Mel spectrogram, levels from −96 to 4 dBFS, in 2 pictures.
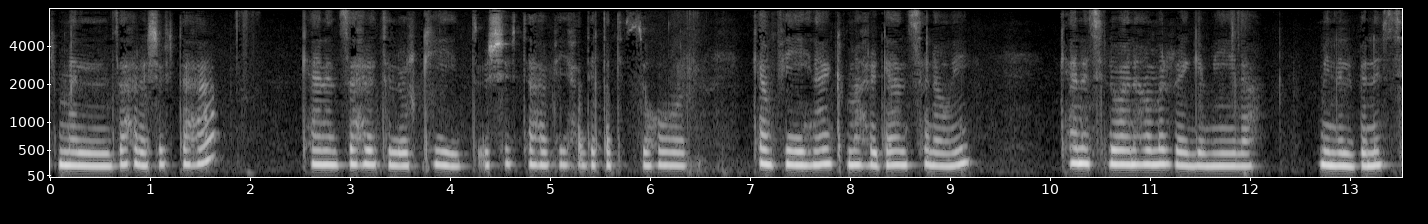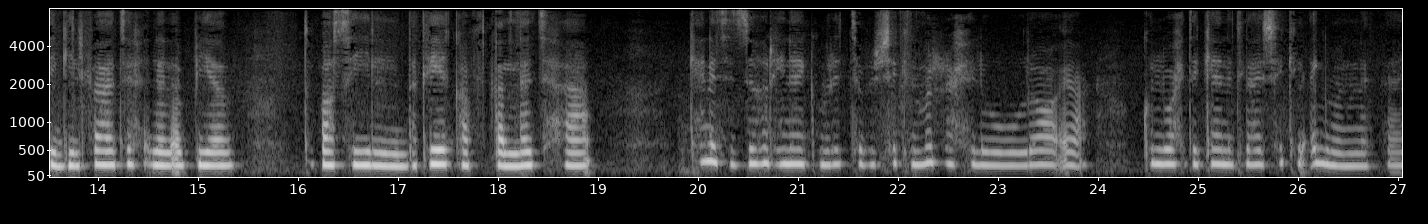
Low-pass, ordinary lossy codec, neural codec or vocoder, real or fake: none; none; none; real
